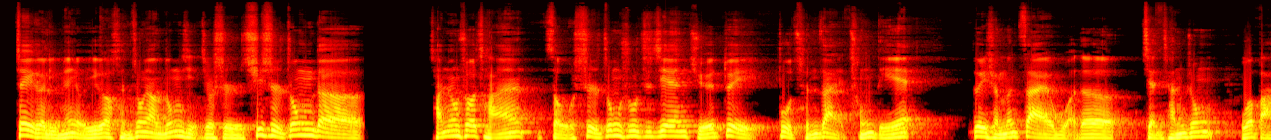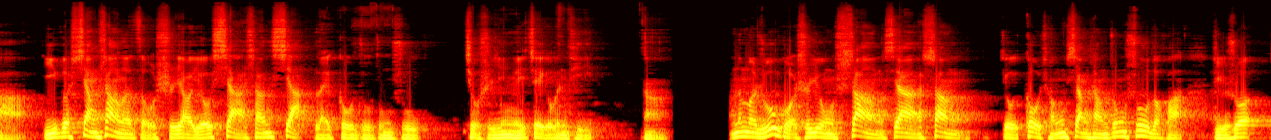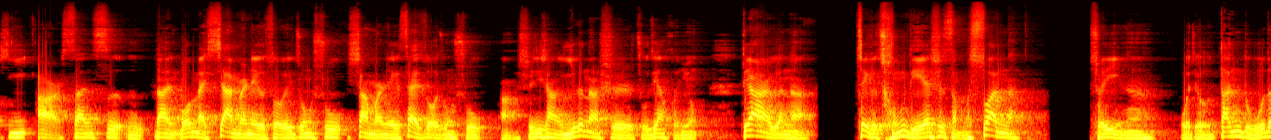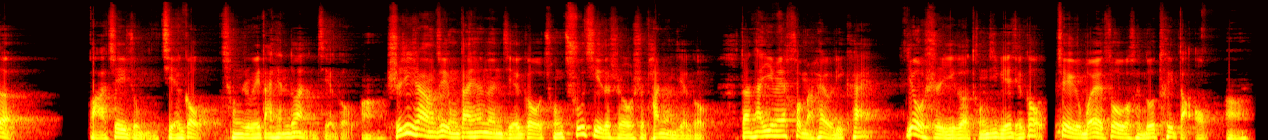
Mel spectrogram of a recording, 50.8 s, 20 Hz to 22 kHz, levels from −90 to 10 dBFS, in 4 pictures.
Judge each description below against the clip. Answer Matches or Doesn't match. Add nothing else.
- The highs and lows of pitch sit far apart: Doesn't match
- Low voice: Matches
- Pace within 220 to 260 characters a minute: Matches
